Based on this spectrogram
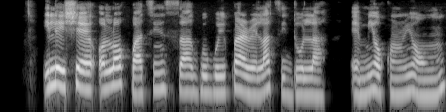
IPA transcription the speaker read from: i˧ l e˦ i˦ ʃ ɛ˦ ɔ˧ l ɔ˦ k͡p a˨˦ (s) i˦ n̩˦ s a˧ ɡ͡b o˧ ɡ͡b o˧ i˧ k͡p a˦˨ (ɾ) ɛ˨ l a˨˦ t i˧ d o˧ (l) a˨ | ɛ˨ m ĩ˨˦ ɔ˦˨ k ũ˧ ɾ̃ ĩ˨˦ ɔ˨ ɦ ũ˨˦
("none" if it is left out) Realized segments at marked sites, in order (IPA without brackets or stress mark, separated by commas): t, ɾ, l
